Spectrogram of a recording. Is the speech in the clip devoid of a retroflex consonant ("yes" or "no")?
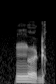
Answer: no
